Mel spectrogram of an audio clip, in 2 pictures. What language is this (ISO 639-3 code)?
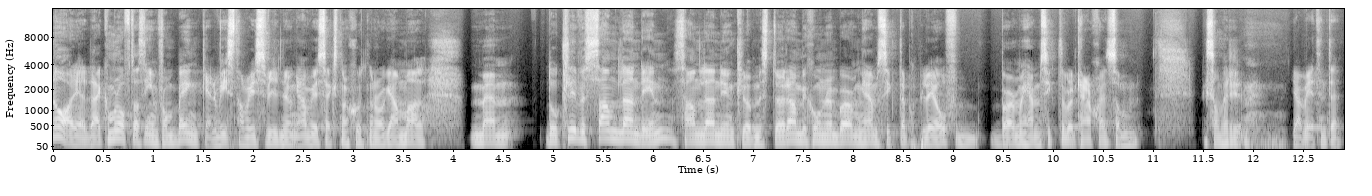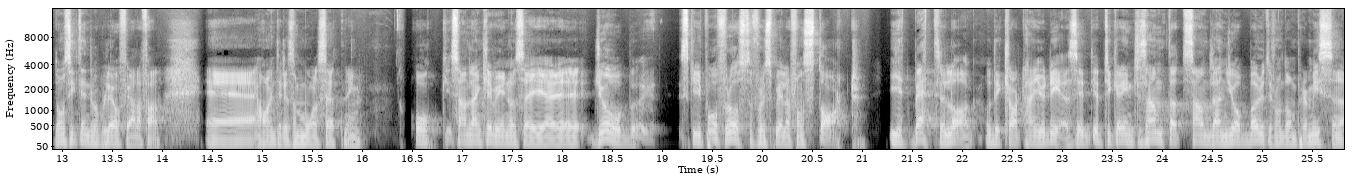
swe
